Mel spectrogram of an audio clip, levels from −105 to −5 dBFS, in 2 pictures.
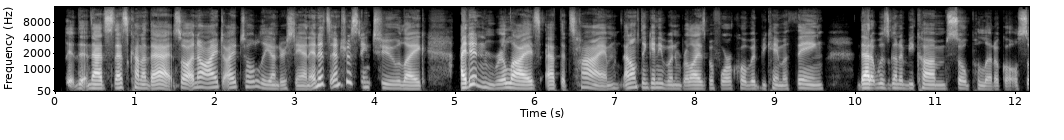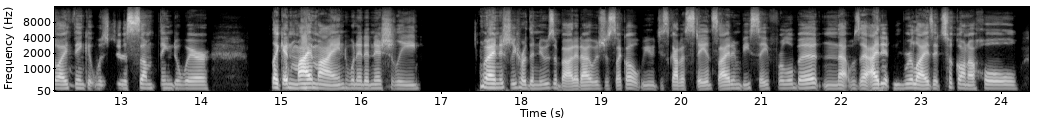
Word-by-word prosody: Eh, 485 Hz, -, -3 dB
th -, -, -4 dB
that's 165 Hz, -2 st, +5 dB
that's 180 Hz, +1 st, +4 dB
kinda 175 Hz, -4 st, -3 dB
that. 155 Hz, +2 st, +3 dB
So, 185 Hz, -3 st, +2 dB
no, 210 Hz, -, 0 dB
I 195 Hz, +2 st, +3 dB
t -, -, -8 dB
I 190 Hz, -, -1 dB
totally 220 Hz, -8 st, -9 dB
understand. 145 Hz, -3 st, -5 dB
And -, -, +1 dB
it's 310 Hz, -, +1 dB
interesting 265 Hz, -, -1 dB
too, 165 Hz, -4 st, -5 dB
like, 140 Hz, -2 st, 0 dB, 0.4 s
I 180 Hz, -, +12 dB
didn't 205 Hz, -, 0 dB
realize 160 Hz, -3 st, +3 dB
at 155 Hz, -, -2 dB
the -, -, -9 dB
time- 170 Hz, -5 st, -2 dB
I -, -, +1 dB
don't 200 Hz, +2 st, 0 dB
think 190 Hz, -1 st, -9 dB
anyone 160 Hz, -5 st, -7 dB
realized 150 Hz, 0 st, -3 dB
before 155 Hz, -1 st, -10 dB
COVID 155 Hz, -1 st, -10 dB
became 150 Hz, -1 st, -10 dB
a 140 Hz, -, -13 dB
thing- 155 Hz, -3 st, -4 dB, 0.4 s
that 175 Hz, 0 st, +7 dB
it 165 Hz, -, -7 dB
was 180 Hz, -2 st, -7 dB
gonna 175 Hz, -2 st, -8 dB
become 155 Hz, -2 st, -4 dB
so 150 Hz, -, +3 dB
political. 135 Hz, 0 st, -12 dB
So 165 Hz, +4 st, +2 dB
I 160 Hz, -1 st, +2 dB
think 170 Hz, -1 st, -9 dB
it -, -, -11 dB
was 155 Hz, -1 st, -10 dB
just 160 Hz, -2 st, +5 dB
something 170 Hz, -1 st, -2 dB
to 165 Hz, -, -11 dB
where, 155 Hz, -1 st, -3 dB, 0.8 s
like, 190 Hz, -2 st, +4 dB
in 175 Hz, +1 st, +5 dB
my 180 Hz, +1 st, +9 dB
mind, 160 Hz, -2 st, +2 dB
when 170 Hz, 0 st, -11 dB
it 160 Hz, 0 st, -5 dB
initially 155 Hz, -2 st, -5 dB, 0.7 s
when 205 Hz, -6 st, +3 dB
I -, -, +12 dB
initially 180 Hz, 0 st, -1 dB
heard 160 Hz, -4 st, -6 dB
the 155 Hz, -, -6 dB
news 175 Hz, +2 st, -2 dB
about 120 Hz, -9 st, -1 dB
it, 135 Hz, -, -4 dB
I 140 Hz, 0 st, +2 dB
was 145 Hz, +1 st, -7 dB
just 140 Hz, 0 st, +1 dB
like, 140 Hz, +3 st, -8 dB
"Oh, 160 Hz, -4 st, -4 dB
you 145 Hz, +1 st, -14 dB
just 140 Hz, -, -8 dB
gotta 145 Hz, -1 st, -2 dB
stay -, -, +1 dB
inside 150 Hz, 0 st, 0 dB
and 165 Hz, 0 st, -13 dB
be 155 Hz, +2 st, -12 dB
safe 155 Hz, -2 st, -3 dB
for -, -, -15 dB
a -, -, -9 dB
little 170 Hz, +1 st, -10 dB
bit," 180 Hz, +2 st, 0 dB
and 150 Hz, +1 st, -12 dB
that -, -, 0 dB
was 155 Hz, 0 st, -10 dB
tha 155 Hz, -, +2 dB
I 165 Hz, -, +9 dB
didn't 165 Hz, -3 st, -4 dB
realize 160 Hz, -3 st, +2 dB
it 160 Hz, -, -9 dB
took 200 Hz, -2 st, -2 dB
on 165 Hz, -1 st, -1 dB
a 145 Hz, -, +1 dB
whole 155 Hz, -1 st, -6 dB
160 Hz, 230 wpm, -24 LUFS, 150-180 Hz, 0.8 s, I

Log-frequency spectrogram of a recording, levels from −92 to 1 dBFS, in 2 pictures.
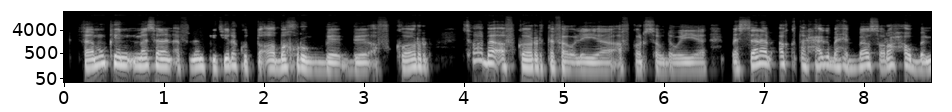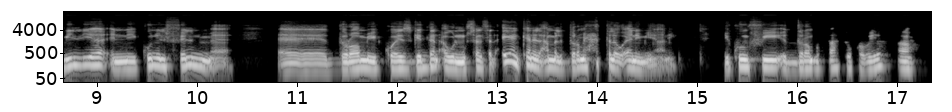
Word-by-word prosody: فممكن 170 Hz, +4 st, +3 dB
مثلًا 155 Hz, -3 st, +2 dB
أفلام 140 Hz, +1 st, 0 dB
كتيرة 150 Hz, +4 st, +1 dB
كنت 130 Hz, -4 st, -6 dB
آه 130 Hz, -, -1 dB
باخرج 140 Hz, -1 st, +2 dB
ب 110 Hz, 0 st, -2 dB
بأفكار، 130 Hz, +6 st, -2 dB, 0.3 s
سواء 260 Hz, -1 st, -6 dB
بقى 205 Hz, -6 st, +3 dB
أفكار 140 Hz, -2 st, 0 dB
تفاؤلية، 110 Hz, -5 st, -3 dB
أفكار 115 Hz, -, -7 dB
سوداوية. 105 Hz, +1 st, -4 dB, 0.3 s
بس 120 Hz, +9 st, -3 dB
أنا 195 Hz, +2 st, +4 dB
ب -, -, -7 dB
أكتر 185 Hz, -4 st, -4 dB
حاجة 165 Hz, +4 st, -2 dB
باحبها 150 Hz, +2 st, -2 dB
صراحة، 165 Hz, -1 st, -3 dB
وباميل 145 Hz, +5 st, +1 dB
ليها، 175 Hz, 0 st, 0 dB
إن 115 Hz, +1 st, +4 dB
يكون 125 Hz, +7 st, 0 dB
الفيلم 150 Hz, -1 st, +1 dB, 0.7 s
آآ 100 Hz, -1 st, -3 dB
درامي 115 Hz, +5 st, +3 dB
كويس 125 Hz, -1 st, 0 dB
جدًا، 135 Hz, +4 st, +1 dB
أو 120 Hz, -2 st, +3 dB
المسلسل، 115 Hz, +3 st, +2 dB
أيًا 225 Hz, -1 st, +5 dB
كان 170 Hz, -4 st, +2 dB
العمل 135 Hz, -2 st, +3 dB
الدرامي، 125 Hz, +5 st, +2 dB
حتى 145 Hz, -, -2 dB
لو -, -, +1 dB
أنمي 125 Hz, -4 st, +2 dB
يعني. -, -, -10 dB, 0.5 s
يكون 145 Hz, -1 st, +4 dB
في 135 Hz, -2 st, +3 dB
الدراما 120 Hz, +2 st, 0 dB
بتاعته 125 Hz, +1 st, -7 dB
قوية 130 Hz, +7 st, -2 dB
آه. 120 Hz, -2 st, 0 dB
135 Hz, 165 wpm, -24 LUFS, 115-155 Hz, 0.7 s, أيًا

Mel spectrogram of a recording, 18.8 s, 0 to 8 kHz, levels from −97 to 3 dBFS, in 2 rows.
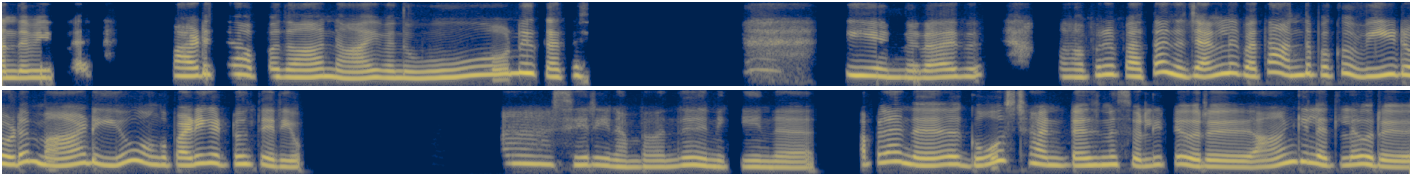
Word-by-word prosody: அந்த 205 Hz, 0 st, +2 dB
வீட்ல. 210 Hz, 0 st, -5 dB, 0.7 s
படுத்தா 280 Hz, +5 st, +1 dB
அப்பதான் 230 Hz, 0 st, +1 dB
நாயி 195 Hz, +2 st, +1 dB
வந்து 200 Hz, -1 st, 0 dB, 0.2 s
ஊன்னு 290 Hz, +9 st, +2 dB, 0.2 s
கத்த 235 Hz, +3 st, -1 dB, 2.0 s
என்னடா 210 Hz, -1 st, -1 dB
இது. 240 Hz, 0 st, -4 dB, 0.7 s
அப்புறம் 280 Hz, +5 st, -1 dB
பார்த்தா 240 Hz, +7 st, +1 dB
அந்த 290 Hz, -, +5 dB
ஜன்னல 280 Hz, +8 st, +4 dB
பார்த்தா 250 Hz, +9 st, 0 dB
அந்த 280 Hz, +3 st, +2 dB
பக்கம் 275 Hz, -1 st, -1 dB
வீடோட 280 Hz, 0 st, +3 dB, 0.2 s
மாடியும், 255 Hz, +6 st, +1 dB
அவங்க 235 Hz, -4 st, -2 dB
படிகட்டும் 250 Hz, 0 st, +2 dB
தெரியும். 180 Hz, -4 st, -2 dB, 1.3 s
ஆ. -, -, -12 dB, 0.4 s
சரி 230 Hz, -1 st, -2 dB
நம்ப 170 Hz, 0 st, -5 dB
வந்து 190 Hz, +5 st, -3 dB
இன்னைக்கு 180 Hz, -2 st, -5 dB
இந்த 165 Hz, -1 st, -3 dB, 0.5 s
அப்பலாம் 305 Hz, +5 st, 0 dB
அந்த 230 Hz, -, +2 dB, 0.4 s
கோஸ்ட் 320 Hz, +13 st, 0 dB
ஹன்டர்ஸ்ன்னு 225 Hz, 0 st, +1 dB
சொல்லிட்டு 230 Hz, +5 st, -3 dB
ஒரு 190 Hz, -1 st, +1 dB, 0.4 s
ஆங்கிலத்தில 245 Hz, -5 st, +1 dB
ஒரு 190 Hz, -5 st, -1 dB
235 Hz, 115 wpm, -21 LUFS, 215-275 Hz, 2.0 s, அந்த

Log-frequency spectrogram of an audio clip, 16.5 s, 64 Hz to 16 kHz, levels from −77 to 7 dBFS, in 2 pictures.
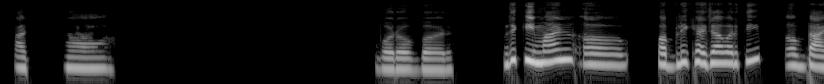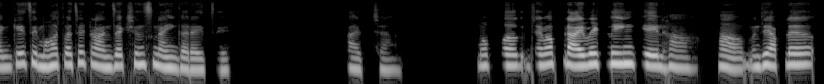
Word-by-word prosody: अच्छा. 185 Hz, -1 st, -7 dB, 2.6 s
बरोबर. 175 Hz, -1 st, -4 dB, 0.6 s
म्हणजे 295 Hz, +7 st, +2 dB
किमान 295 Hz, +2 st, +5 dB
अ, 230 Hz, -2 st, -2 dB, 0.4 s
पब्लिक 235 Hz, +3 st, 0 dB
ह्याच्यावरती 260 Hz, +3 st, +1 dB, 0.3 s
अ, 225 Hz, 0 st, -3 dB
बँकेचे 220 Hz, +4 st, 0 dB
महत्त्वाचे 225 Hz, +4 st, +1 dB
ट्रान्झॅक्शन्स 220 Hz, +2 st, 0 dB
नाही 195 Hz, -4 st, +2 dB
करायचे. 170 Hz, -2 st, -3 dB, 1.3 s
अच्छा, 175 Hz, 0 st, -9 dB, 0.9 s
मग 220 Hz, 0 st, -2 dB
प 225 Hz, -1 st, +3 dB, 0.2 s
जेव्हा 230 Hz, +2 st, +3 dB
प्रायव्हेट 235 Hz, 0 st, +6 dB
लिंक 250 Hz, -1 st, +5 dB, 0.3 s
हां, 195 Hz, -2 st, -1 dB, 0.4 s
हां, 180 Hz, -4 st, 0 dB
म्हणजे 215 Hz, +2 st, +1 dB
आपलं 235 Hz, +2 st, +2 dB
220 Hz, 85 wpm, -23 LUFS, 190-245 Hz, 2.6 s, प्रायव्हेट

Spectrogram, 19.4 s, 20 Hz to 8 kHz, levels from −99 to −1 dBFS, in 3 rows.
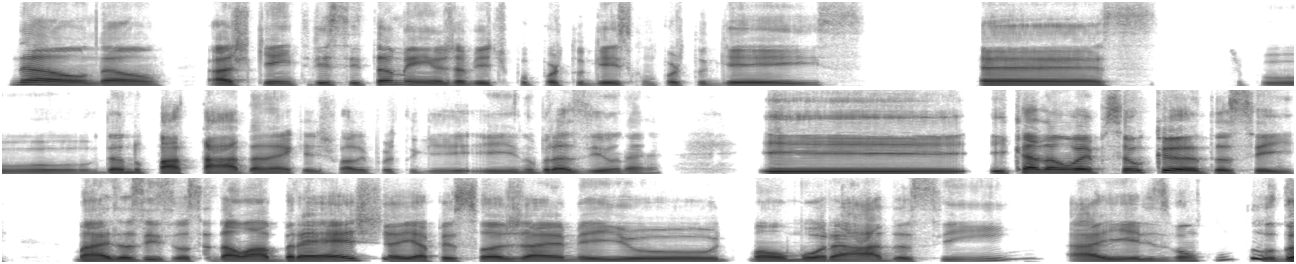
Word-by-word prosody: Não, 170 Hz, -8 st, +3 dB
não. 130 Hz, -4 st, -1 dB, 0.2 s
Acho 125 Hz, 0 st, +2 dB
que 155 Hz, -, -4 dB
é -, -, +1 dB
entre 155 Hz, +3 st, -4 dB
si 170 Hz, 0 st, -8 dB
também. 170 Hz, -5 st, 0 dB
Eu 125 Hz, -, -2 dB
já 130 Hz, -, -1 dB
vi, 130 Hz, 0 st, -5 dB
tipo, 135 Hz, +2 st, -18 dB
português 135 Hz, 0 st, -6 dB
com 145 Hz, -, -23 dB
português, 140 Hz, +4 st, -4 dB, 0.6 s
eh, 125 Hz, -2 st, +1 dB
s 110 Hz, 0 st, -17 dB, 0.3 s
tipo, 110 Hz, -2 st, -9 dB
dando 115 Hz, +1 st, 0 dB
patada, 125 Hz, -1 st, +1 dB
né, 120 Hz, +1 st, -2 dB
que -, -, -12 dB
a -, -, -9 dB
gente 115 Hz, +2 st, -16 dB
fala 110 Hz, -2 st, -5 dB
em -, -, -10 dB
português 115 Hz, +1 st, -14 dB
e 115 Hz, -2 st, -8 dB
no 110 Hz, 0 st, -9 dB
Brasil, 115 Hz, +1 st, -1 dB
né. 130 Hz, +3 st, -9 dB, 0.5 s
E 140 Hz, -1 st, +2 dB
e 160 Hz, -, 0 dB
cada 165 Hz, +1 st, +6 dB
um -, -, +4 dB
vai 175 Hz, 0 st, +8 dB
para 170 Hz, -, -18 dB
o -, -, -13 dB
seu 180 Hz, +2 st, +2 dB
canto, 140 Hz, -9 st, +5 dB
assim. 130 Hz, -4 st, -3 dB, 0.4 s
Mas, 130 Hz, +2 st, +4 dB
assim, 150 Hz, -2 st, 0 dB
se 130 Hz, -, -19 dB
você 135 Hz, +1 st, -4 dB
dá 130 Hz, -1 st, +4 dB
uma 145 Hz, +1 st, +5 dB
brecha 140 Hz, +6 st, +3 dB
e 130 Hz, -, +3 dB
a 125 Hz, -, +3 dB
pessoa 135 Hz, -1 st, +1 dB
já 130 Hz, 0 st, +1 dB
é 125 Hz, 0 st, +2 dB
meio 130 Hz, -1 st, -1 dB, 0.2 s
mal 130 Hz, 0 st, +3 dB
humorada 120 Hz, +5 st, 0 dB
assim, 140 Hz, -, -12 dB, 0.3 s
aí 125 Hz, 0 st, 0 dB
eles 145 Hz, +5 st, -3 dB
vão 170 Hz, +1 st, -4 dB
com 235 Hz, +9 st, -20 dB
tudo. 370 Hz, 0 st, +4 dB
130 Hz, 190 wpm, -23 LUFS, 120-145 Hz, 0.6 s, vai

